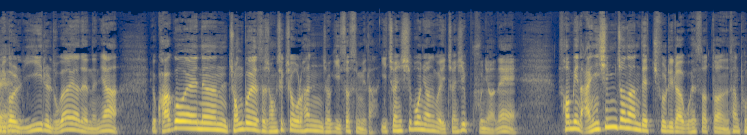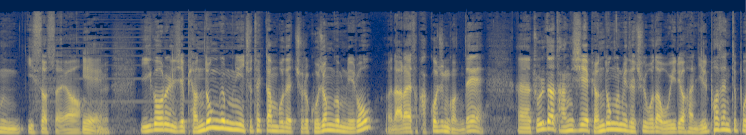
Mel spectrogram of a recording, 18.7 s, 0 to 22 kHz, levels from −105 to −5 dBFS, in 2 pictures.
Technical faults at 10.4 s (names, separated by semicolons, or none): USB whine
